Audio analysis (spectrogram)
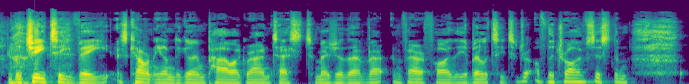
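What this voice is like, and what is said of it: Hoarse, fading voice. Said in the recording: “I'm gradually losing my voice.”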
